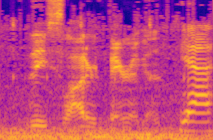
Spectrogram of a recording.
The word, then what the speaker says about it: Baraga: I'd like to hear the GPS pronounce it. Right? They slaughtered Baraga. Yeah. Baragaga.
